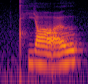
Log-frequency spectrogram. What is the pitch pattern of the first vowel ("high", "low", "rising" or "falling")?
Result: low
